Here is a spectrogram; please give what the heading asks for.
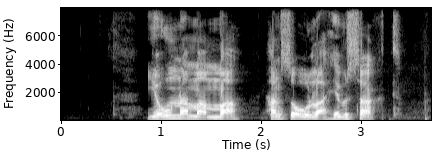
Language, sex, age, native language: Icelandic, male, 40-49, Icelandic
